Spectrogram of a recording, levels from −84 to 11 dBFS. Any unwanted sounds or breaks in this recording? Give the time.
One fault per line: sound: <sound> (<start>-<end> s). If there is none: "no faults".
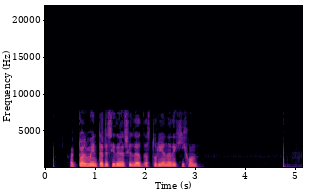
no faults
